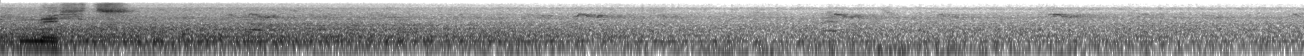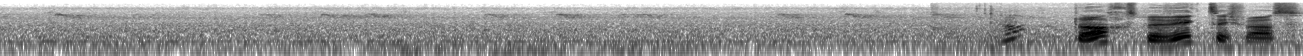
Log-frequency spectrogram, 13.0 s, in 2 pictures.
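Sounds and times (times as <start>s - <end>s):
low steady rumble: 0.0s - 12.4s
small bird chirping: 0.1s - 3.5s, 4.1s - 11.7s.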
